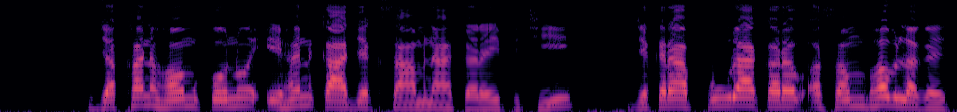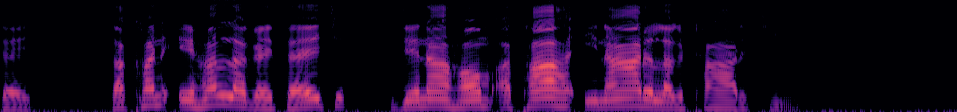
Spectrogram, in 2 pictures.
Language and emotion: Maithili, sad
